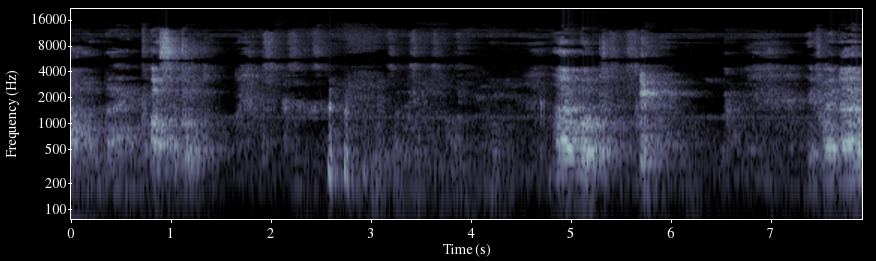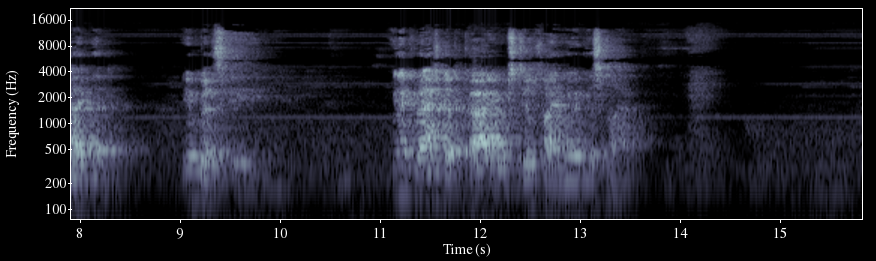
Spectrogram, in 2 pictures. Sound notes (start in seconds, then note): 1.8 laughter; 5.4 laughs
